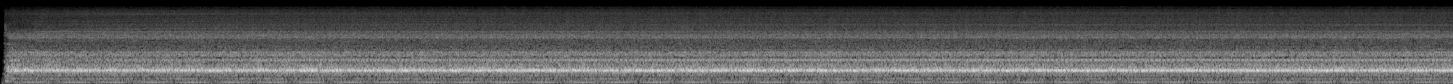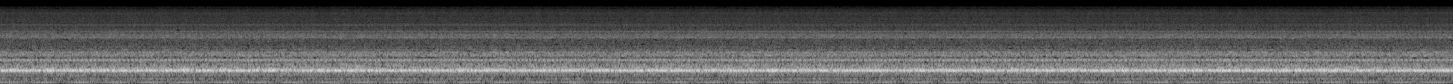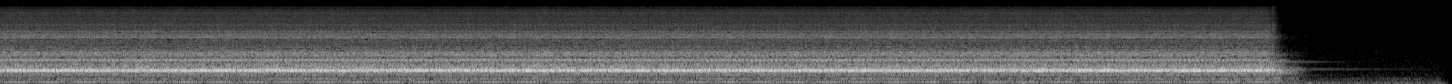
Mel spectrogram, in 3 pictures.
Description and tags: Sound of a water pump. This machine pumps a water from the well to the building. Recorded with Zoom H1 internal mic.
